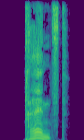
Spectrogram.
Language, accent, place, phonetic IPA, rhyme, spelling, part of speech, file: German, Germany, Berlin, [tʁɛːnst], -ɛːnst, tränst, verb, De-tränst.ogg
- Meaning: second-person singular present of tränen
